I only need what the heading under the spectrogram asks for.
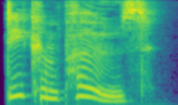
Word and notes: decompose: British English; əʊ

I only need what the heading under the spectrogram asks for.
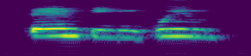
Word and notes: Témbini ka kuimu: Purépecha

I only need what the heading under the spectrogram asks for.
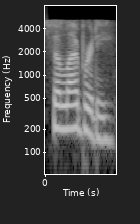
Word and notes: celebrity: noun

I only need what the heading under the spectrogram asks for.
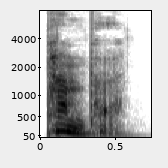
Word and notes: pamper: British English; əɹ

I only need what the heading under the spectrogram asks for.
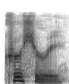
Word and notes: cursory: American English; ɝː

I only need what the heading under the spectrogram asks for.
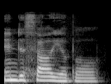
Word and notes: indissoluble: American English; ɑː

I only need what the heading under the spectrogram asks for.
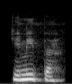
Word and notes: Quinitta: Náhuatl

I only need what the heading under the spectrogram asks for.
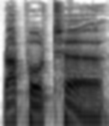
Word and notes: rapporteur: British English

